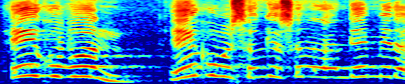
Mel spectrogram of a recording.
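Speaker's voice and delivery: a lightly voiced tearful prophet; pleading prophet. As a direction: plead with the people like Jeremiah. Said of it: "눈물의 선지자라고 해가지고 이렇게 얘기하면".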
